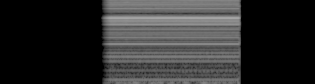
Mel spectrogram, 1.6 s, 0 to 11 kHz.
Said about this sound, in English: Buzzer number 1, again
